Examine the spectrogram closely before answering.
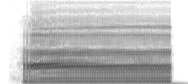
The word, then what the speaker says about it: Adonai: Now, you're going to charge this symbol exactly as you did before, only this time you'll use the mantra Adonai, pronounced Adonai.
